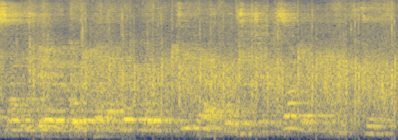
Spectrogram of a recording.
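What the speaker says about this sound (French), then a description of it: "J'aimerais que nous puissions acclamer la présence du Seigneur." A church congregation claps and cheers steadily and loudly in praise, a dense continuous wash of applause filling the room, with voices mixed in.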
